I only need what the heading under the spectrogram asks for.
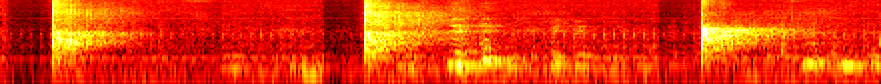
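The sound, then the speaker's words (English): A slow, deliberate villainous clap, the off-camera slow clap of a villain: three sharp, loud hand claps spaced evenly about a second and a half apart, each leaving a brief ringing tail before the next. “And this one is a really fun one to use, which is the villainous off-camera clapping. So we just hear the slow clap of villainry.”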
